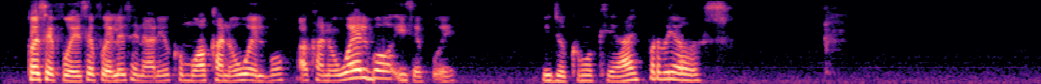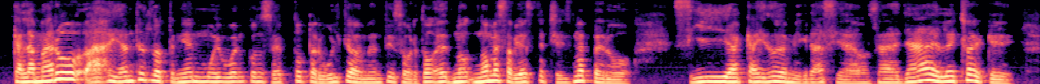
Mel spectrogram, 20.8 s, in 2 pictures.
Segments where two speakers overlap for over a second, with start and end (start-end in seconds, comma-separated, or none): none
